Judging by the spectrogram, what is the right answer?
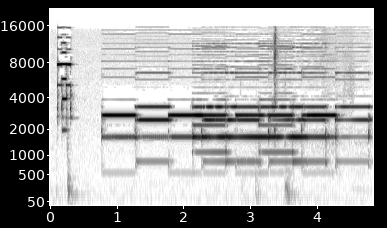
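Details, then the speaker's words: Haes Vector addressable fire alarm panel on evacuate: several high-pitched pulsing sounders start at different moments and overlap, patterns never lining up; sounders out of sync. "it works better when you have one saunder but yeah um but they don't sink so"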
